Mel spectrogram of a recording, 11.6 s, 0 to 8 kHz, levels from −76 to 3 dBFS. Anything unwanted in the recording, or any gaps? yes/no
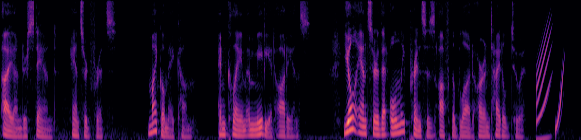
yes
